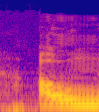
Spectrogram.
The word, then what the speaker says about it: ओम: जब आप ओम इस शब्द का उच्चारण करते हैं तब अंत में आप देखिए कि म का उच्चारण अनंत काल तक हो रहा है। ओम।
